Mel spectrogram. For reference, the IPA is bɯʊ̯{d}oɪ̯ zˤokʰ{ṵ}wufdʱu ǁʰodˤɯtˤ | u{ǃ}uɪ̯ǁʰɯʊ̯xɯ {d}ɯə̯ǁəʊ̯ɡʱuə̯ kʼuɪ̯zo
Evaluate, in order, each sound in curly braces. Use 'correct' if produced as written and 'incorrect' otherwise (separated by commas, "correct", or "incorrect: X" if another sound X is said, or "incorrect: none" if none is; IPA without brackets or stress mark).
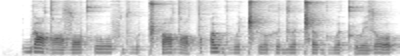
incorrect: dˤ, incorrect: u, incorrect: ɡʱ, correct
